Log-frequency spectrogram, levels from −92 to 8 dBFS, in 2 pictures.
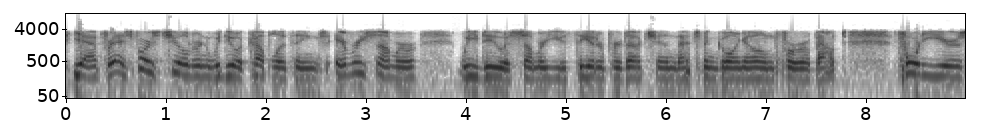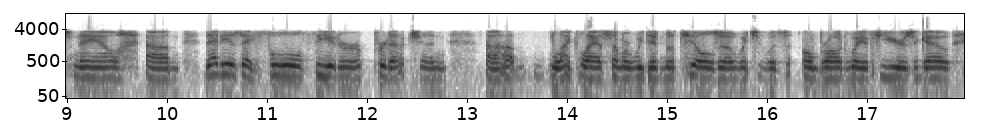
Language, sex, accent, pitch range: English, male, American, 160-185 Hz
